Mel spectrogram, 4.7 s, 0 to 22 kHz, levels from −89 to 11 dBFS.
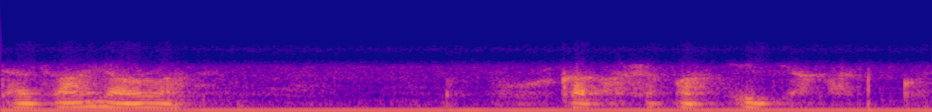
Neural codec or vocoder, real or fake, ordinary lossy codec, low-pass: none; real; Opus, 16 kbps; 5.4 kHz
